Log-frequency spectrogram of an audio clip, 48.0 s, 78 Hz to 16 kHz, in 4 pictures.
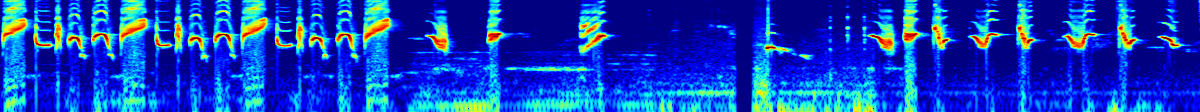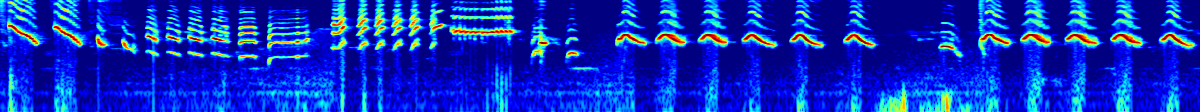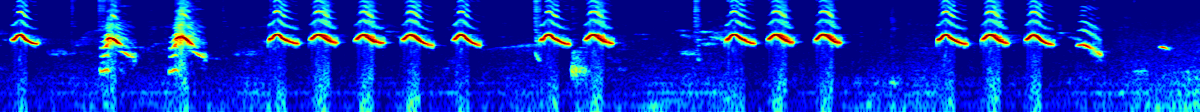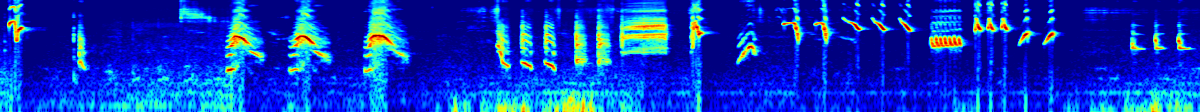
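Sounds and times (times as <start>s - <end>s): starling chattering trill: 40.8s - 46.5s.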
